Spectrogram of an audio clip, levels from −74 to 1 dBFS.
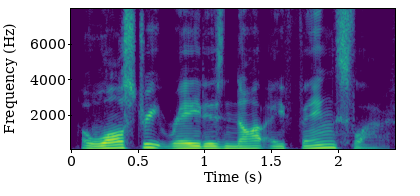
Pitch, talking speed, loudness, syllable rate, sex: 135 Hz, 220 wpm, -16 LUFS, 4.1 syllables/s, male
